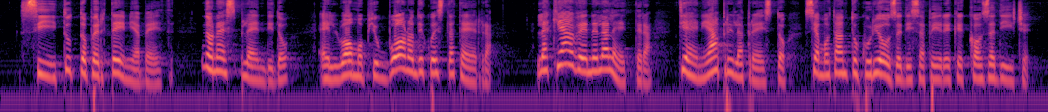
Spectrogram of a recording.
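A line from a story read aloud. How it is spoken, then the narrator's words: Shouted. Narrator (Italian): gridò Joe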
